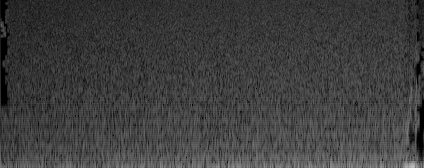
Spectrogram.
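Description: Steady, even static hiss with no speech in it, beginning and ending abruptly as if spliced into the recording.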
